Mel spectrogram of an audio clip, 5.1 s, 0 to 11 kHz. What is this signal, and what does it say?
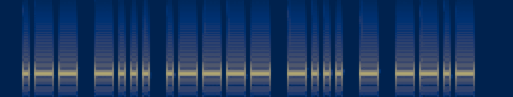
Morse code, heard as a keyed tone, about 20 wpm, 700 Hz. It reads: WB1BTQ
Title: USA Call Signs - 6 Characters - Repeated 3x - 20wpm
